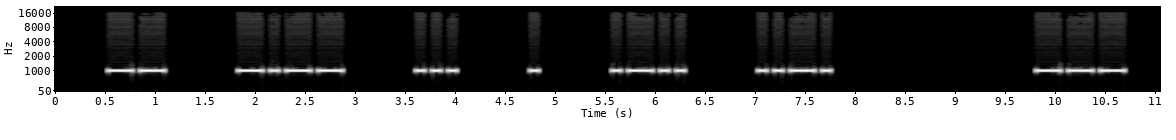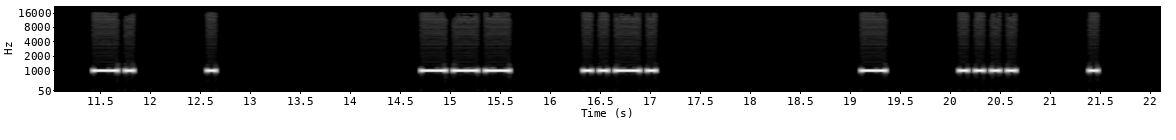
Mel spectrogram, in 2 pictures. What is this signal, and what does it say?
Morse code, heard as a keyed tone, about 15 wpm, spaced as for 8 wpm, 1000 Hz. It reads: MYSELF ONE OF THE
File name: qotdfiles / 8wpm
